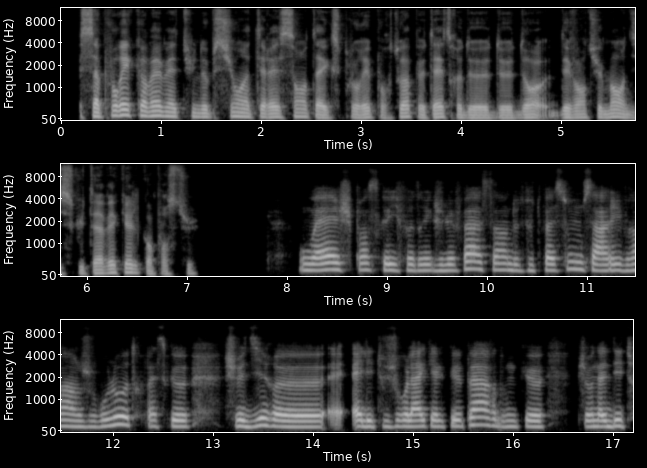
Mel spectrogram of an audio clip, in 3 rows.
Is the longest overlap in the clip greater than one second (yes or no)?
no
